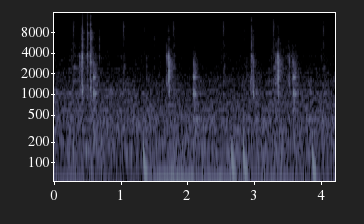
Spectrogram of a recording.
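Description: Faint, scattered computer keyboard keystrokes: about half a dozen separate key clicks spread unevenly across a few seconds, as code is being edited.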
